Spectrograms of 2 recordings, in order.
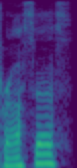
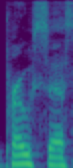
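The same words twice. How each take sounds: First: It is said with a non-Canadian pronunciation. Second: It is said with a Canadian pronunciation. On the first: "instead of process" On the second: "the Canadians say process"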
